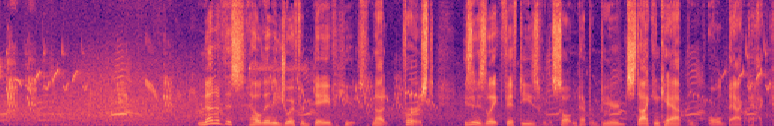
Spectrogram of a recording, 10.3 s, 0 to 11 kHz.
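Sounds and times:
birds calling outdoors by Brush Creek in Kansas City: 0.0s - 10.3s
steady wash of noise: 0.0s - 10.3s
speech: 2.6s - 10.3s
nasal duck quacks and honks: 7.2s - 10.3s.

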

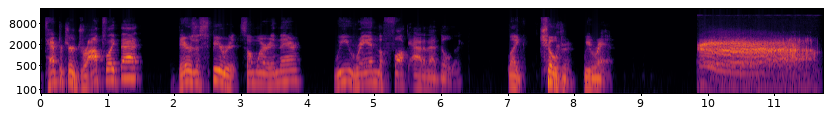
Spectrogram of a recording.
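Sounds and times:
speech: 0.0s - 6.4s, 7.0s - 8.6s
strained groaning cry vocal effect: 9.8s - 11.7s.

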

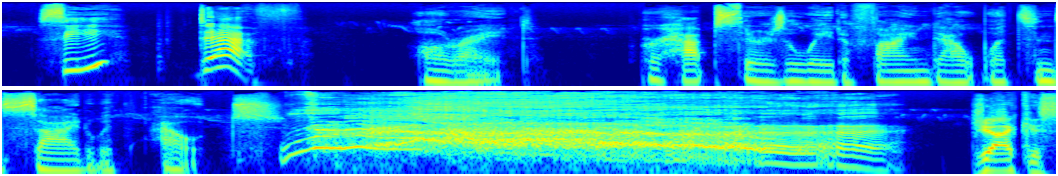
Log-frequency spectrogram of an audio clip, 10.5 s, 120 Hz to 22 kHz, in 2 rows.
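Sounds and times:
speech: 0.3s - 1.4s, 2.1s - 2.6s, 3.2s - 7.3s, 10.1s - 10.5s
several girls screaming in surprise: 6.7s - 9.8s.

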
